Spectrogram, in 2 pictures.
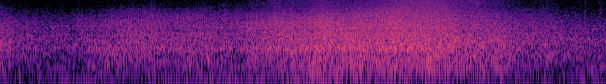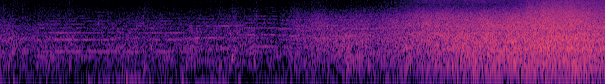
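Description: Ocean waves wash at sea in the cooking game Epic Chef, a steady rolling surf with wind that swells and fades in slow surges, with no voices.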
